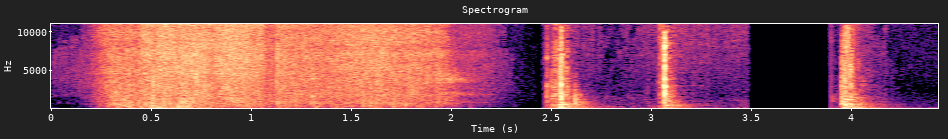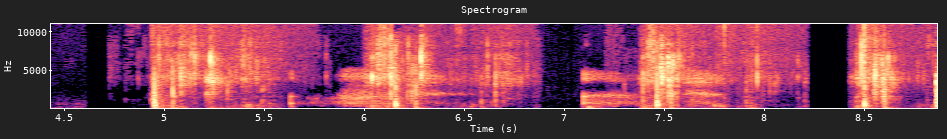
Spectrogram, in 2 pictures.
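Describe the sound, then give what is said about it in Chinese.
An elevator door closes with a faint sliding rush, then a few soft, irregular thumps and rustles follow. “老公，你看电梯门都要关上了，我们赶紧的呀！”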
